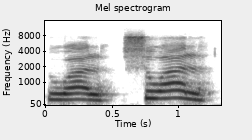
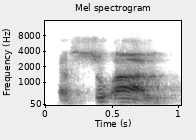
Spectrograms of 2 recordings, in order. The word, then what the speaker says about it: سؤال: It's سؤال. سؤال.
